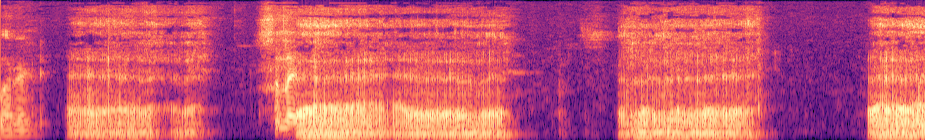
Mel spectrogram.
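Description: A Labrador Retriever gives deep, rough growling grumbles in drawn-out bursts when angry.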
